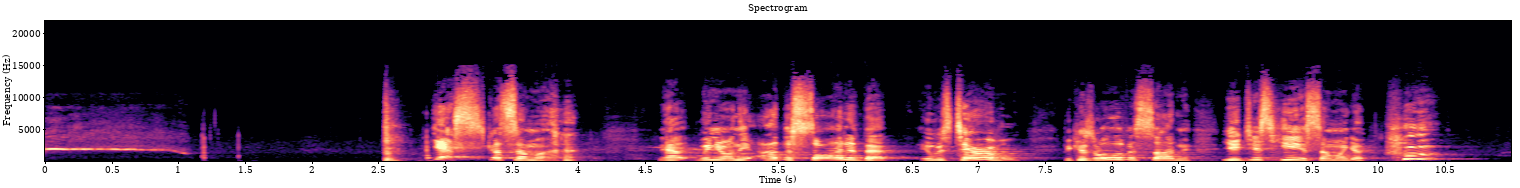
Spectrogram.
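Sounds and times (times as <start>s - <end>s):
voice imitating the whistling of a thrown foam vortex ball: 0.0s - 1.2s
speech: 2.9s - 10.4s.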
